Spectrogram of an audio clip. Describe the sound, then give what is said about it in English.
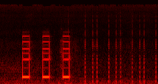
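Telephone keypad DTMF tones as a voicemail password is typed: three separate beeps at a steady pace, then a quick run of many shorter tones, fairly loud and clean with no talk. “Please enter your password, then press pound. Now you just type your password”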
